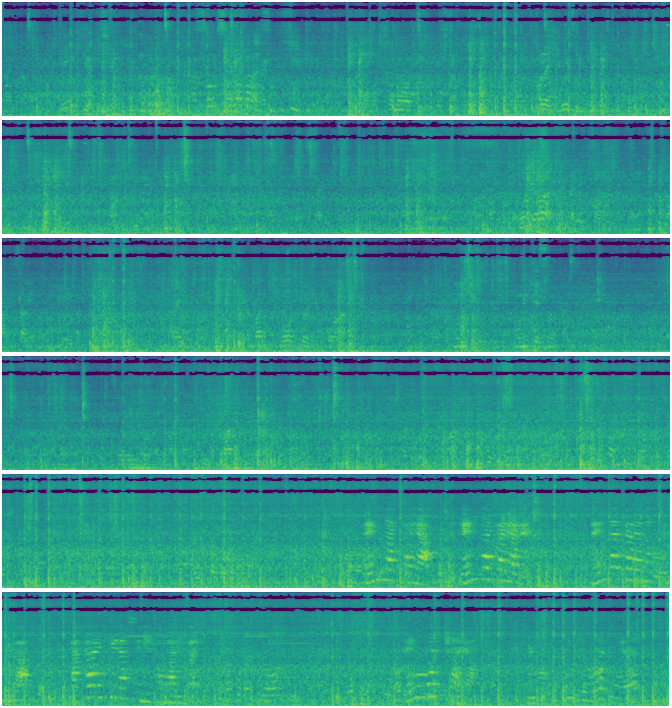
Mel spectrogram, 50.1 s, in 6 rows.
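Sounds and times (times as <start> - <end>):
electric train rumbling: 0.0 - 50.0
faint rail clicks: 25.0 - 50.0.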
